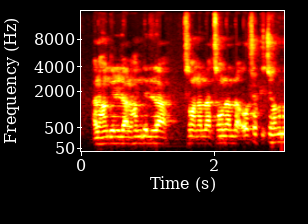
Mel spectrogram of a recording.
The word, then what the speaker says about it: আলহামদুলিল্লাহ: তুমি আলহামদুলিল্লাহ আলহামদুলিল্লাহ আলহামদুলিল্লাহ এইভাবে কিন্তু উচ্চারণ করতে হবে আলহামদুলিল্লাহ আলহামদুলিল্লাহ সুবহানাল্লাহ সুবহানাল্লাহ কিছু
